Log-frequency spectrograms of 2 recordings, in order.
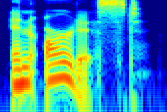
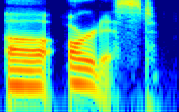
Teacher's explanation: The English language really hates that awkward choppy pause that happens when you try to smash two vowel sounds together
